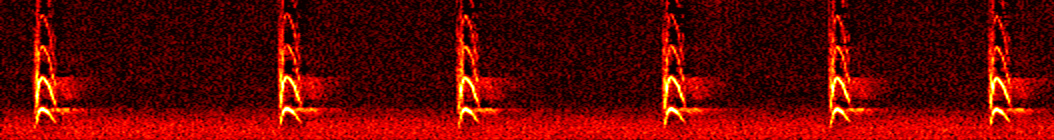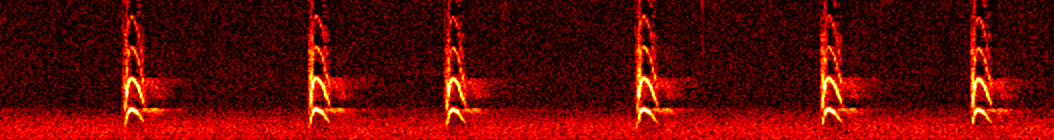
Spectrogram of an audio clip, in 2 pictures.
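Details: Shrill, clipped whistles of an Alpine marmot ring out twelve times at uneven gaps of roughly one to two seconds, each a quick high note, with only faint steady hiss between them.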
